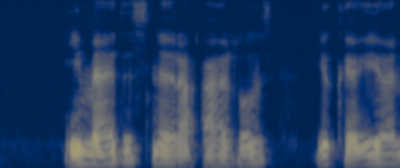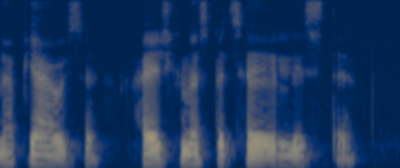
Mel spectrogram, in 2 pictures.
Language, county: Lithuanian, Vilnius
